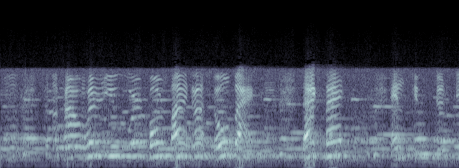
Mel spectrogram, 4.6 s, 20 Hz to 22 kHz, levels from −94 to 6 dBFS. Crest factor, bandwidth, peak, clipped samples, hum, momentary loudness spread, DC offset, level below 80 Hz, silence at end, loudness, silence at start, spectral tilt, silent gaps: 20 dB; 4.7 kHz; 0 dBFS; under 0.1%; none; 10 LU; under 0.1%; -60 dBFS; 0 s; -19 LUFS; 0 s; -6 dB/octave; none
